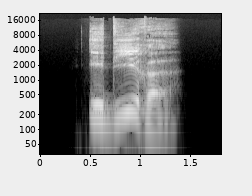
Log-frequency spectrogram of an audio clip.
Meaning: inflection of edieren: 1. first-person singular present 2. first/third-person singular subjunctive I 3. singular imperative
- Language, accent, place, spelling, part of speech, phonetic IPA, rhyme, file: German, Germany, Berlin, ediere, verb, [eˈdiːʁə], -iːʁə, De-ediere.ogg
